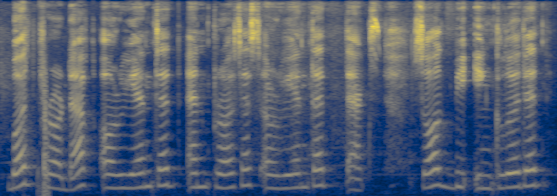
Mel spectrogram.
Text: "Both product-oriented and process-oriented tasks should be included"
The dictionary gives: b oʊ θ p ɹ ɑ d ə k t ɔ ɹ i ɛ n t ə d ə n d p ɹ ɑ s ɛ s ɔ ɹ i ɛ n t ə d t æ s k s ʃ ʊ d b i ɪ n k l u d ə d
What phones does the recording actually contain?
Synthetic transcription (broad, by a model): b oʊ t p ɹ ɑ d ə k t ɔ ɹ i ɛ n t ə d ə n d p ɹ ɑ s ɛ s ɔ ɹ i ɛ n t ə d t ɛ k s s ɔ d b i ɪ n k l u d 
